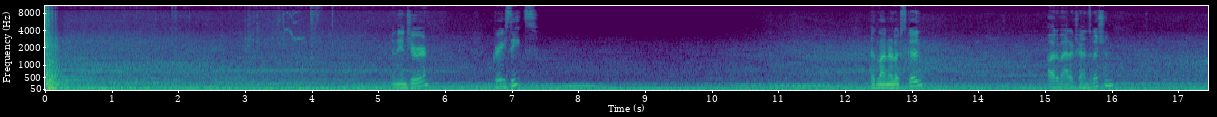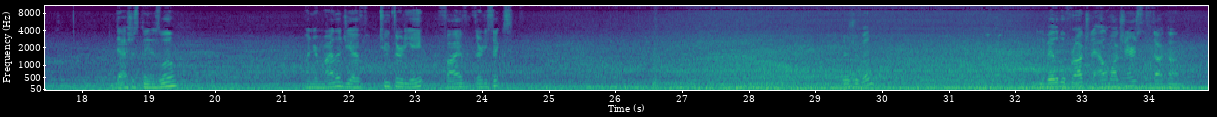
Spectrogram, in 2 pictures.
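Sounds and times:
car engine idling hum: 0.0 - 34.9
rushing outdoor noise: 0.0 - 34.9.

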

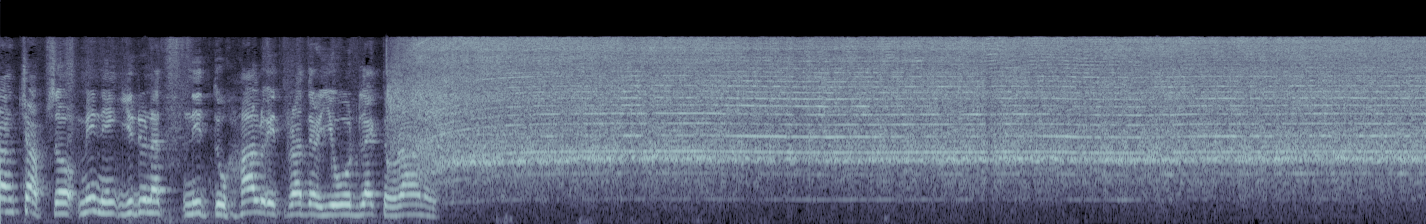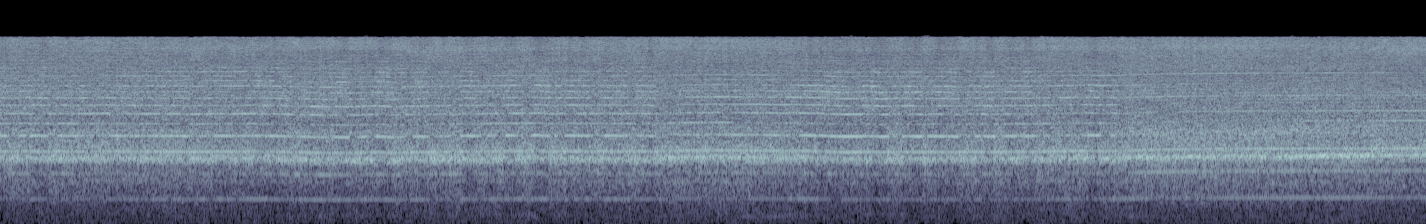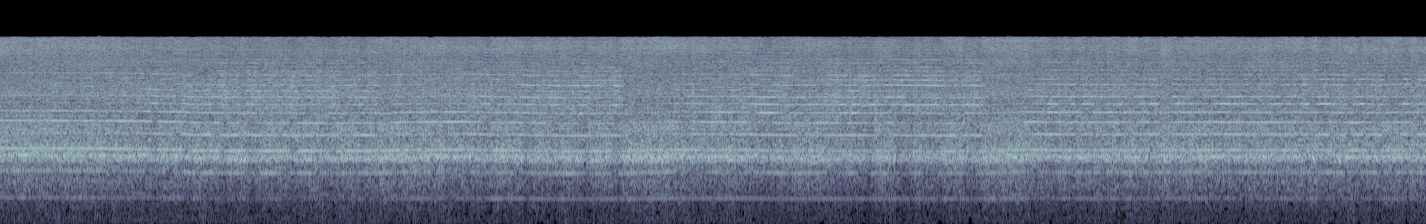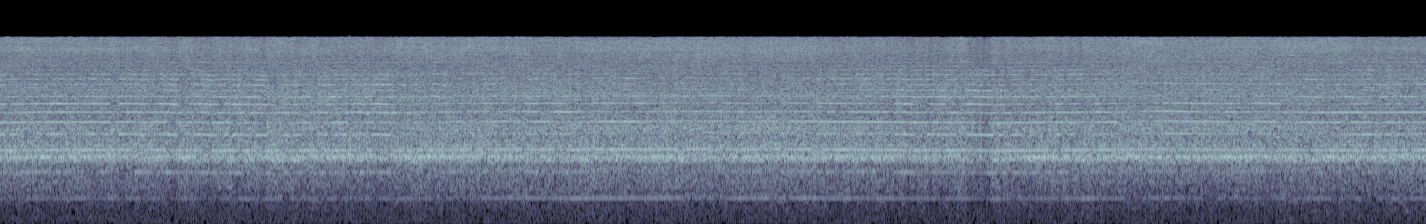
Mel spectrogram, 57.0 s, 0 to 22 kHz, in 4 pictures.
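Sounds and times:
bit grinding wood: 0.0 - 57.0
electric carving tool whining: 3.4 - 57.0.

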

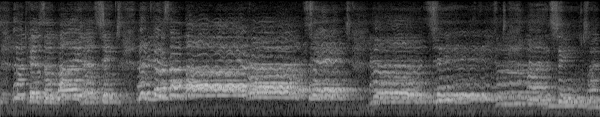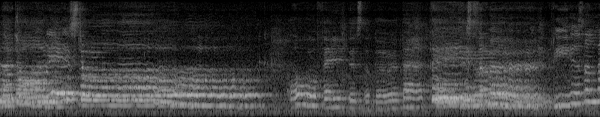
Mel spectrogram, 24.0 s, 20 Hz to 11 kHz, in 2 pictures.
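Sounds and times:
choir singing a cappella: 0.0 - 17.4, 19.6 - 24.0.

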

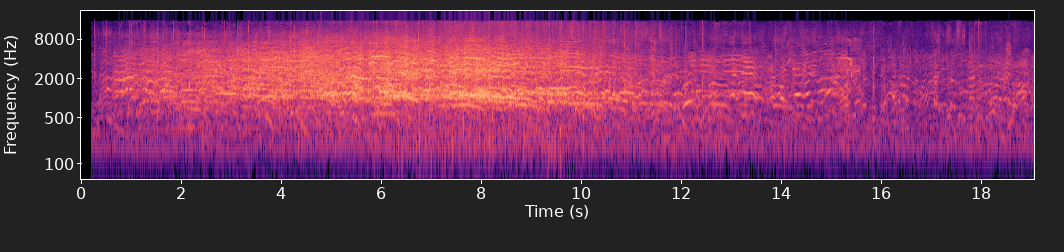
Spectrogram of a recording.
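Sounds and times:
children shouting and cheering: 0.2 - 19.0.

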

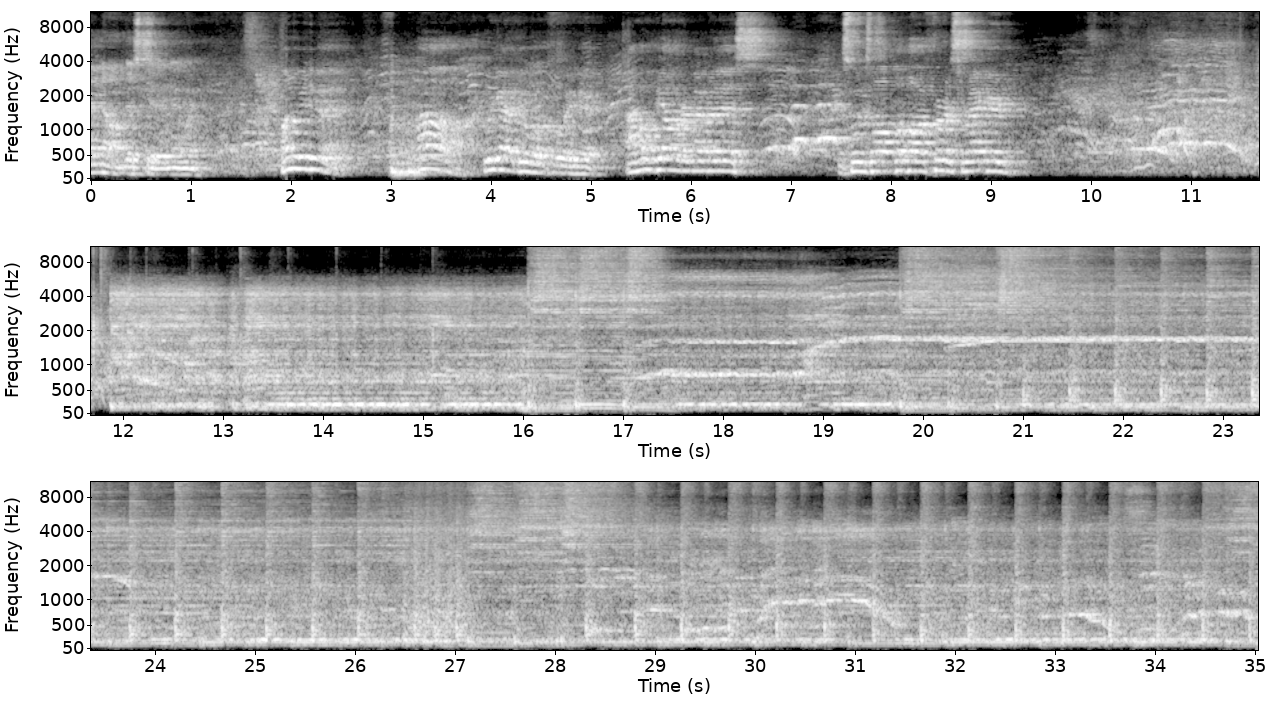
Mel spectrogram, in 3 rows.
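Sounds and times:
bass guitar: 11.9 - 35.0
distorted electric guitars: 11.9 - 35.0
drums and cymbals: 15.7 - 35.0.

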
